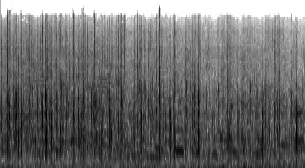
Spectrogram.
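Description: Audience applause at an outdoor poetry recital during a Diwali fair in Udaipur, a scattered, uneven clapping with some crowd murmur and a voice audible underneath.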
